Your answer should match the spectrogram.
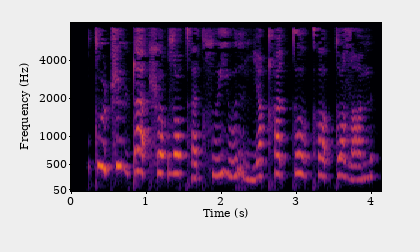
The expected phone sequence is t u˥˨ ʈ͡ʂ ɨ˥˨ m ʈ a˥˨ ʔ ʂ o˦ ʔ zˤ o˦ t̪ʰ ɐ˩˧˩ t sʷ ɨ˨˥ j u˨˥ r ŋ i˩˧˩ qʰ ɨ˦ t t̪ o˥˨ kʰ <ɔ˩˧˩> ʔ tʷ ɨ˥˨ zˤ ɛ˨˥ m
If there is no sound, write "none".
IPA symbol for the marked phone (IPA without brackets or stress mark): ɔ˥˨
